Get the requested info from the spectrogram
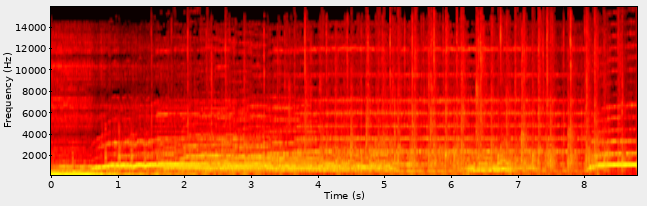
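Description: The song's final held note playing over the sound system, ending about halfway through, with the audience cheering and whooping over it from about a second in.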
